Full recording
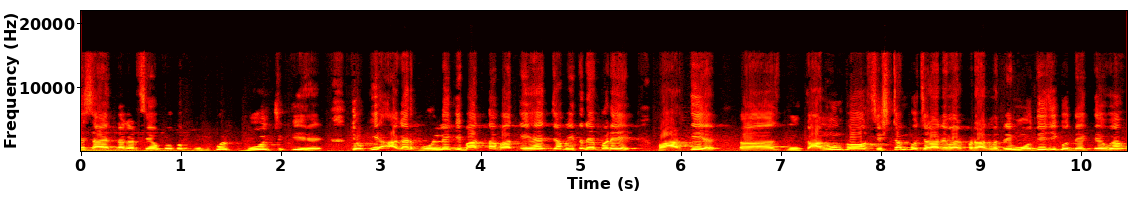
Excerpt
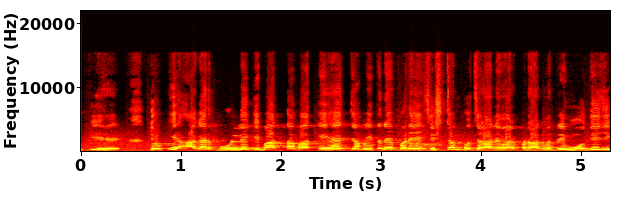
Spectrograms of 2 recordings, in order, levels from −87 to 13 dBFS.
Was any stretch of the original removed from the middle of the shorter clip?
yes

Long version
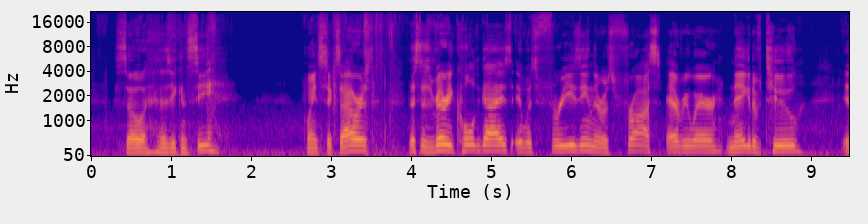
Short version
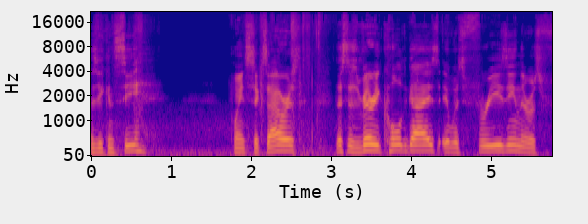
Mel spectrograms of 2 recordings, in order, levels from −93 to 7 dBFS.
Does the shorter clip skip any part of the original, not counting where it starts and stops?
no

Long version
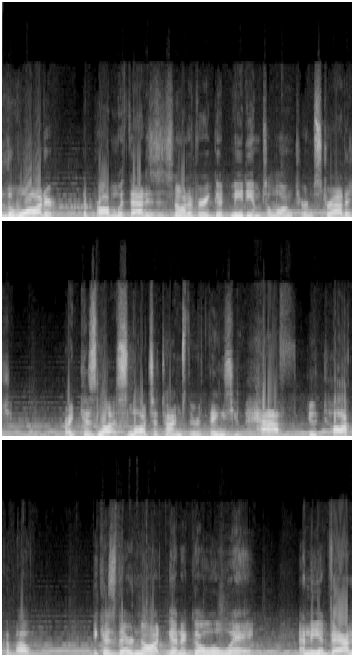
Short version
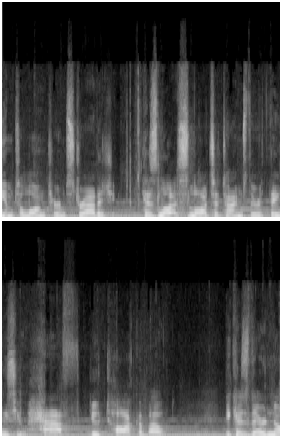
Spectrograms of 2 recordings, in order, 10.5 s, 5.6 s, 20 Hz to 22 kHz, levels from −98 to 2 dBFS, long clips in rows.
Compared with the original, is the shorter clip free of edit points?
no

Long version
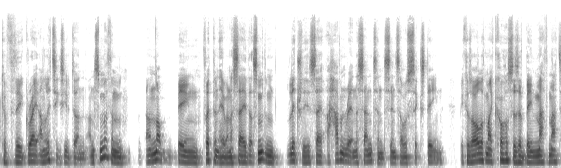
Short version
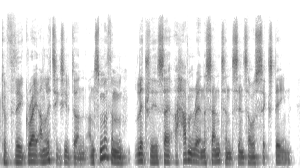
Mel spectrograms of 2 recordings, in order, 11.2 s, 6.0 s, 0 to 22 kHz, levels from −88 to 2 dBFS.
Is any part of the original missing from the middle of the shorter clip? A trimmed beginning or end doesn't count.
yes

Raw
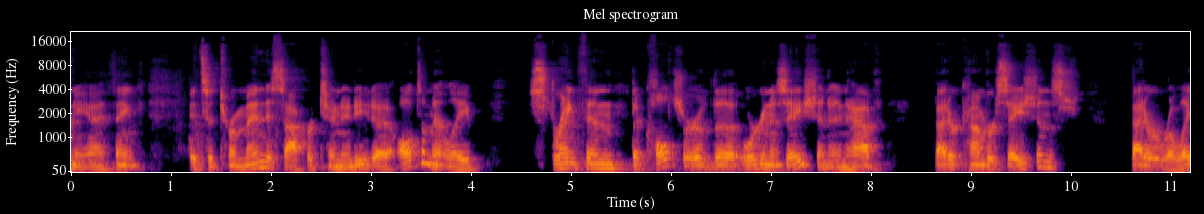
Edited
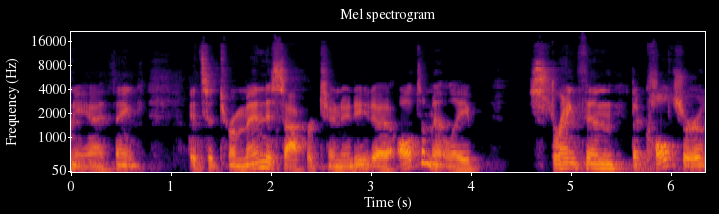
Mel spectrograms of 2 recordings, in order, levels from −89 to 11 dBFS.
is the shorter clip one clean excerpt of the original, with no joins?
yes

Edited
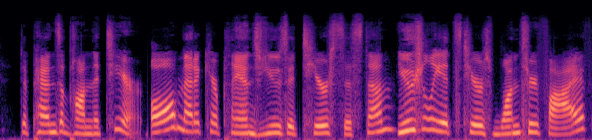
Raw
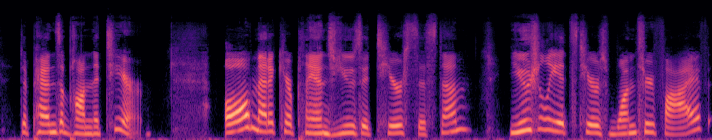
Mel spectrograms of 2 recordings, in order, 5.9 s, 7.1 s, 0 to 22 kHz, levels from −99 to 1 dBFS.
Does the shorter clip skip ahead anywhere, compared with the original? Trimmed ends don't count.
yes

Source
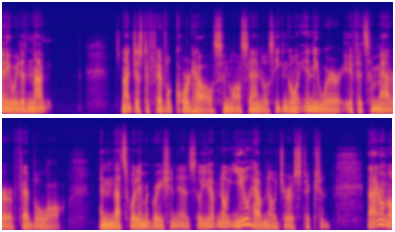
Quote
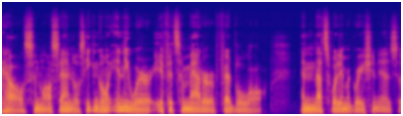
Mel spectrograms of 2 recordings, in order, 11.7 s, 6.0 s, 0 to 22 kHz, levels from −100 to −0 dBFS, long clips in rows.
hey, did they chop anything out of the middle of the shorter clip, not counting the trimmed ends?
no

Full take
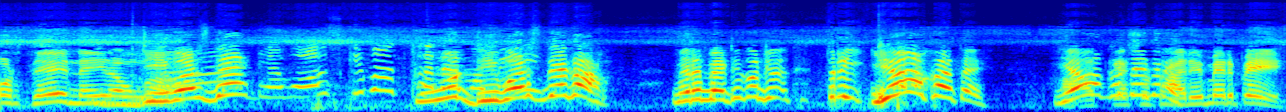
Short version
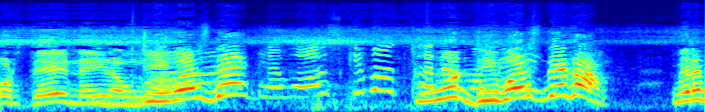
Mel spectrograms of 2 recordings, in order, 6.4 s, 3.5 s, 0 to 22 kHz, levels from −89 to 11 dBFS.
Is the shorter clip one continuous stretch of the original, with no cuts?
yes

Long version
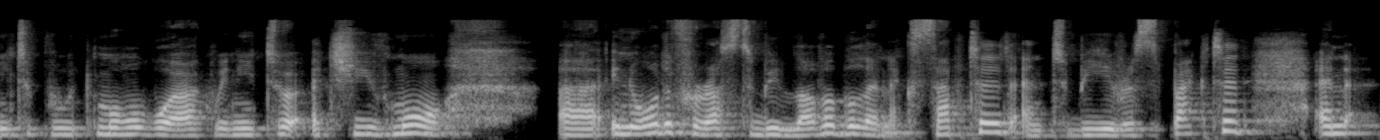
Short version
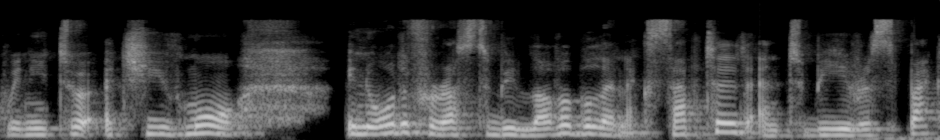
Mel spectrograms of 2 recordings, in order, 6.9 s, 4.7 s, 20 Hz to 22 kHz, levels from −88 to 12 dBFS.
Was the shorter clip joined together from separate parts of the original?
yes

